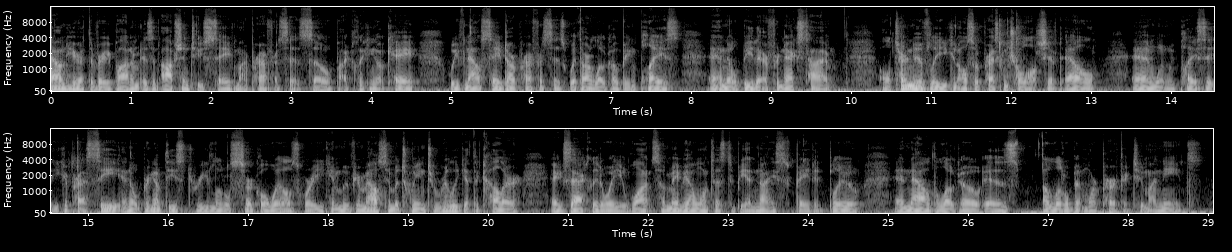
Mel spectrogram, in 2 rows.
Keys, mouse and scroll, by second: 1.6 click, 3.2 click, 11.8 l, 14.7 c, 18.7 typing, 23.7 click.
